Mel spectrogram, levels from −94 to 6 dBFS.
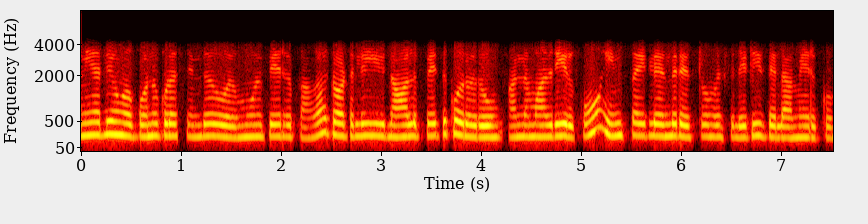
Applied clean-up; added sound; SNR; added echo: none; none; none; none.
